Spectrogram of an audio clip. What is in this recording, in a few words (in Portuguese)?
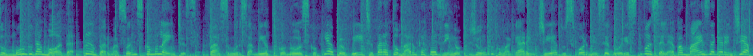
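SPOT ÓTICA; FIX ED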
